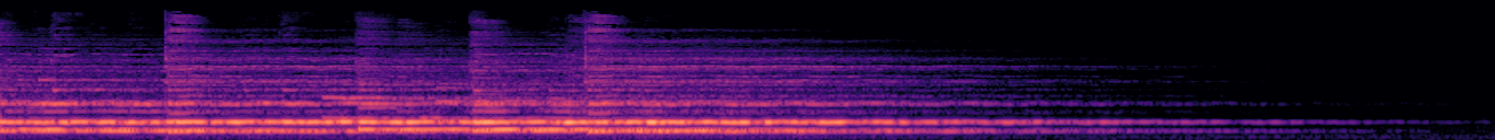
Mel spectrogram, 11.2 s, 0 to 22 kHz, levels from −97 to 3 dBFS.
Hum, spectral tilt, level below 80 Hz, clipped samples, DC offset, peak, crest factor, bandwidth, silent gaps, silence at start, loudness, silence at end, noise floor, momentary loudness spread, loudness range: none; -4.5 dB/octave; -80 dBFS; under 0.1%; under 0.1%; -12 dBFS; 14 dB; 14 kHz; none; 0 s; -25 LUFS; 2.85 s; -81 dBFS; 16 LU; 15 LU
